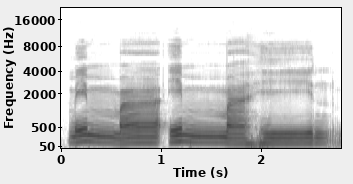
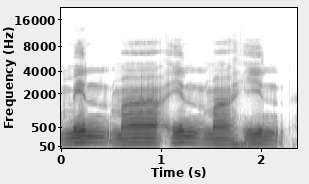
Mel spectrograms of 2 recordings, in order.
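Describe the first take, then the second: First: The n sounds merge into the following m. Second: The n sounds are pronounced before each m. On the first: This is how it is recited. "itu dibacanya mesti" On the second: This is how it is written. "contoh lain seperti di dalam kata"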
